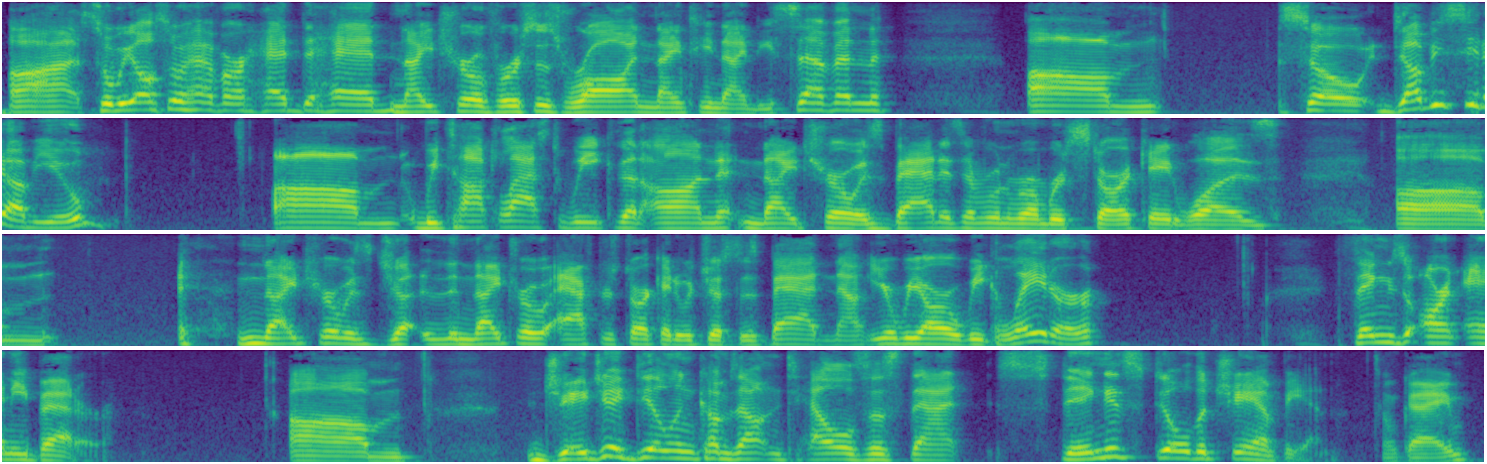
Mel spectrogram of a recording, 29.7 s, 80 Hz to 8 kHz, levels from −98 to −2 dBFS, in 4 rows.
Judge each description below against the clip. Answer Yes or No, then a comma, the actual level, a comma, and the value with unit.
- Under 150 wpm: Yes, average, 140 wpm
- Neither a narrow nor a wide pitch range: Yes, average, 4.0 semitones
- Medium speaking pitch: Yes, medium, 145 Hz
